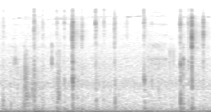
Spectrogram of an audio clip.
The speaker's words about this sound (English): let me type that down.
